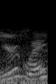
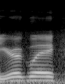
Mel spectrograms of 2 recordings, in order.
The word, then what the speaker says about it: Uruguay: to customs so that we can cross into Uruguay. Is it Uruguay or Uruguay?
